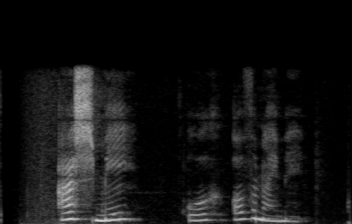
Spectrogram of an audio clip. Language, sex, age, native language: Icelandic, male, 9, Icelandic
